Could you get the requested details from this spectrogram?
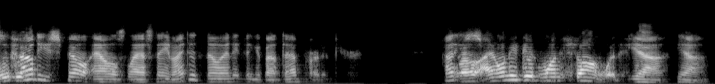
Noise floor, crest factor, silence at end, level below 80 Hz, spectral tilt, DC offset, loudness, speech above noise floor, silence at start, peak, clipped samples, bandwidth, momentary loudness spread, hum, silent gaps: -72 dBFS; 18 dB; 0.1 s; -68 dBFS; -5.5 dB/octave; 0.1%; -16 LUFS; 56 dB; 0 s; 0 dBFS; under 0.1%; 7 kHz; 12 LU; none; none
